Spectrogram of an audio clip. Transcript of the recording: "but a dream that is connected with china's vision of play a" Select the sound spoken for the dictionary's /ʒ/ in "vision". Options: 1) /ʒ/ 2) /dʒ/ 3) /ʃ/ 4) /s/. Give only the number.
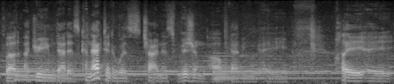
1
